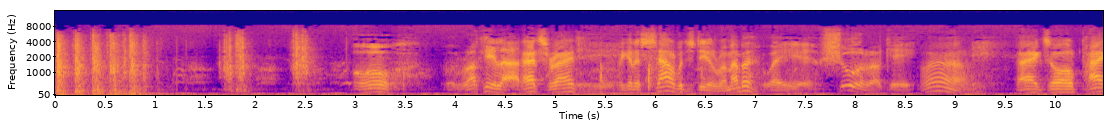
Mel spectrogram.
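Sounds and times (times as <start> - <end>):
pounding on a hotel room door: 0.0 - 1.0
speech: 4.1 - 10.4.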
